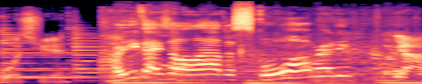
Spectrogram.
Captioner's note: teacher tone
